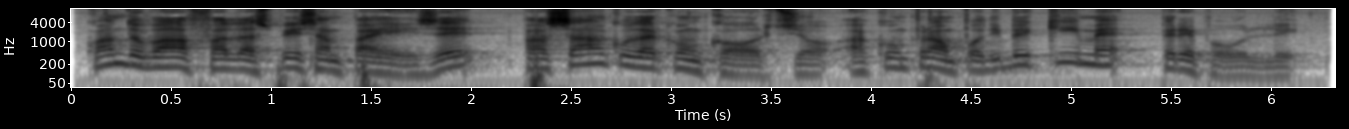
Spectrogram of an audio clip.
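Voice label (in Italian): "becchime", dialettale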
